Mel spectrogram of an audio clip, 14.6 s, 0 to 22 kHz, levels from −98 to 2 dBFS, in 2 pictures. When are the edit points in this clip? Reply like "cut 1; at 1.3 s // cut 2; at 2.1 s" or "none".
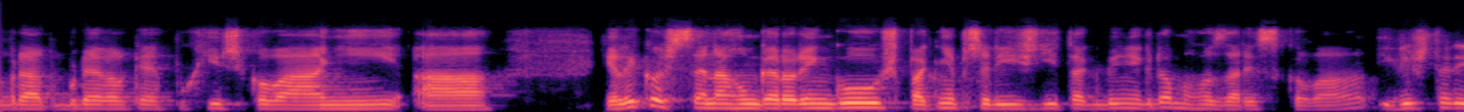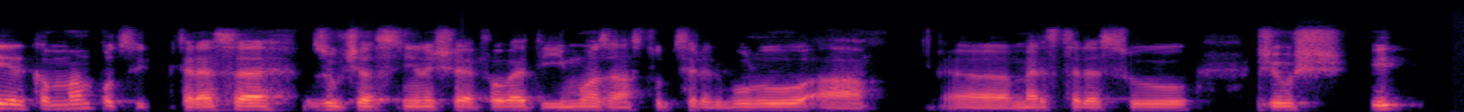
cut 1; at 6.9 s // cut 2; at 8.1 s // cut 3; at 13.6 s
